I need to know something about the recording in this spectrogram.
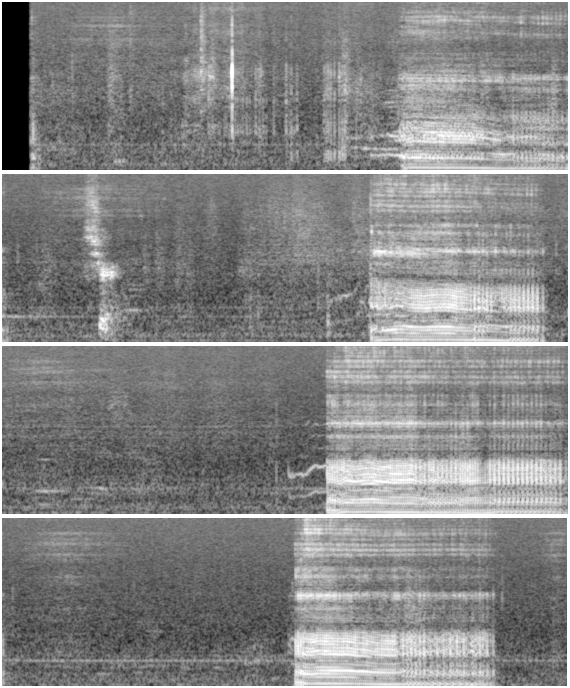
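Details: Black Labrador puppy asleep at an office; four long rattling snores, each one to two seconds, about one every four seconds: puppy snoring.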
